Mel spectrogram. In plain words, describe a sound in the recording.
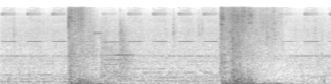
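Electricity crackles and bursts in loud, sharp blasts.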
